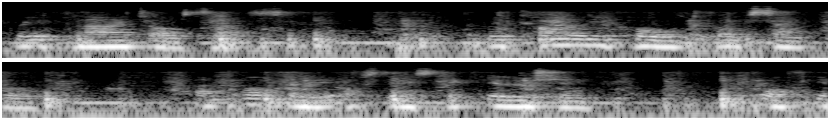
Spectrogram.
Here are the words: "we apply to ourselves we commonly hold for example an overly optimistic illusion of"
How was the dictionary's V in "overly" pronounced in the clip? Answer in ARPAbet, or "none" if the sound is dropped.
P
